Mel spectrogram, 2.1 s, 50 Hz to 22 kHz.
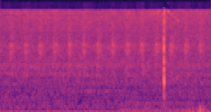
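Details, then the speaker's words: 2007 BMW X3 3.0si idling, towed in unable to accelerate over 5 mph, with Valvetronic servomotor, VANOS intake and tank-venting valve codes: fast, even light tapping over the idle; source not yet pinpointed. "so we got to find out where this tapping noise is coming from"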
